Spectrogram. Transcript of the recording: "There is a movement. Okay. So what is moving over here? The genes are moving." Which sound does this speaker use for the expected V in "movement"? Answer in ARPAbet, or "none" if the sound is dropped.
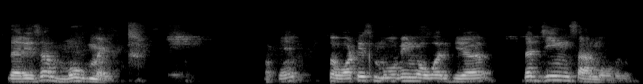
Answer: V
